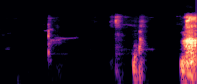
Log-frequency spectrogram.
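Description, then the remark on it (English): A dog growls at another pet, Storm, in a few short, rough bursts separated by brief pauses, the last one louder and harsher, with no one talking. “He was growling at Storm.”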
